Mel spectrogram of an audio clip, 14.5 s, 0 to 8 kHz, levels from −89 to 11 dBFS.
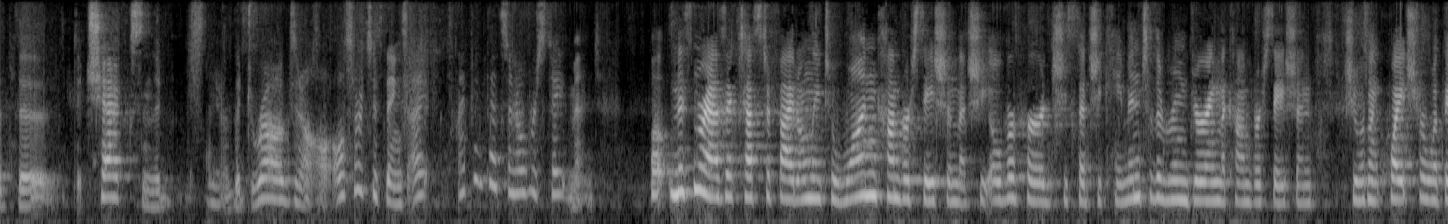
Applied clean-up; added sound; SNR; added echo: neural separator model SepFormer DNS4.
